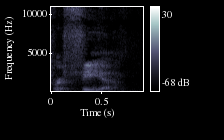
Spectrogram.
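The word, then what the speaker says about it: Rafah: right by the Sea it's it's awful it's pronounced Rafia now this man probably thinks that there's a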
